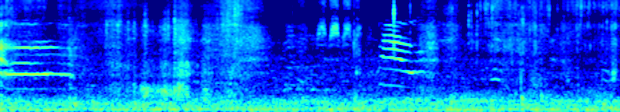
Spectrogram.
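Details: Stray street cat that attacks and fights with other cats: two harmonic meows, a sustained steady one at the start and a shorter, falling one about five seconds in, over a constant low outdoor rumble.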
